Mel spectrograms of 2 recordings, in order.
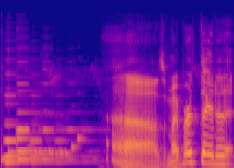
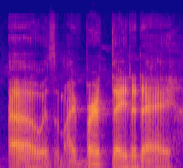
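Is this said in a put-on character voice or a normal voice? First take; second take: normal voice; character voice. First: It is said in the speaker's own normal voice. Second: It is said in a put-on female character voice. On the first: The speaker calls it wrong. "I forgot to do her voice" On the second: The speaker calls it right. "do her voice"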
